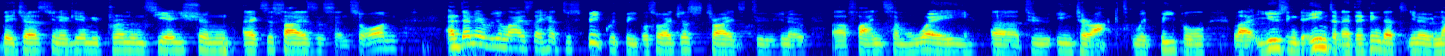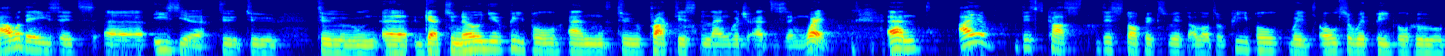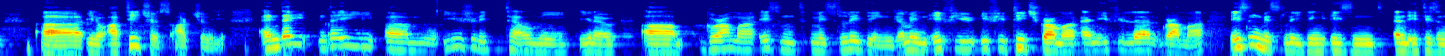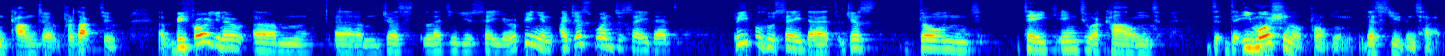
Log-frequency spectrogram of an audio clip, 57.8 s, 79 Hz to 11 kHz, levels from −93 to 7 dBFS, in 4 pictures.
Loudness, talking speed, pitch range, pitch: -31 LUFS, 160 wpm, 120-155 Hz, 130 Hz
